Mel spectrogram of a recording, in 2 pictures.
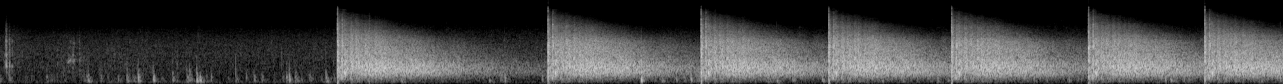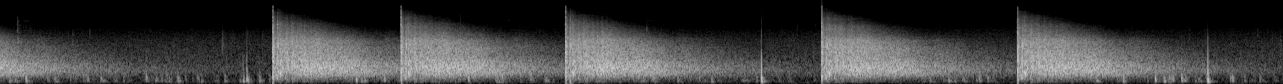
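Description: About a dozen single pistol shots from an FN FNX handgun, fired at a slow, deliberate pace about one every one and a half seconds, with a short pause midway. Each shot is loud and sharp, trailing a long echo that dies away before the next.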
